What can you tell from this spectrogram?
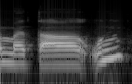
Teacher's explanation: قاعدہ ہے، وَمَتَاعٌ إِلَىٰ حِینٍ، الف سے پیچھے زبر ہے تو متاع جو ہے اس کو ہم نے ایک الف کے برابر اس کو کھینچ کے ادا کیا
